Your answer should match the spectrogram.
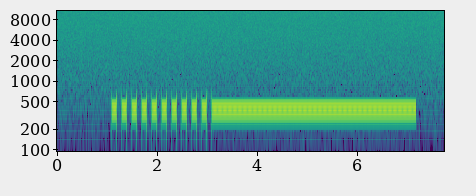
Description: Telephone call progress tone (North American plan), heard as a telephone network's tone, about 350, 440 Hz, 0.1 s on and 0.1 s off. Stutter dial tone.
